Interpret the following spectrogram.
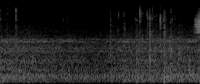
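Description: Quiet room tone with a steady faint hiss and a few light ticks near the end.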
